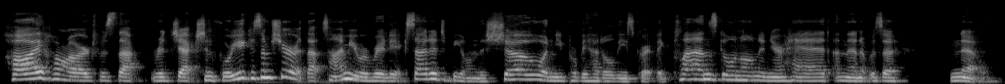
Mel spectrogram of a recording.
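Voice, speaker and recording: A middle-aged woman radio presenter chatting with a guest on a video call, enthusiastic and quick in bursts. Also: on the low side, expressive. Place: small indoor room.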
